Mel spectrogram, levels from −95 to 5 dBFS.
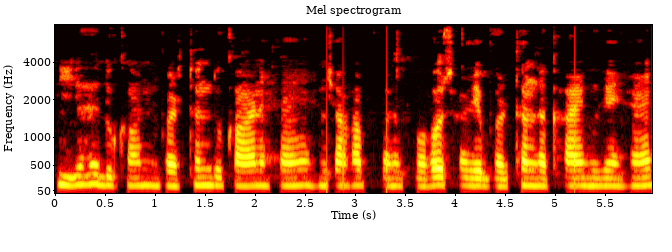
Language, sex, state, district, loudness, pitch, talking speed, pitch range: Hindi, male, Chhattisgarh, Rajnandgaon, -20 LUFS, 140 Hz, 140 wpm, 135-145 Hz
